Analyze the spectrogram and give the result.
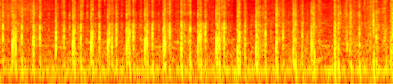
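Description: A full blue cardboard box of tea, held close to the ear, is tapped or scratched with fingernails. The result is a rapid, uneven series of short, dry clicks and scratches over a steady low hum.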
